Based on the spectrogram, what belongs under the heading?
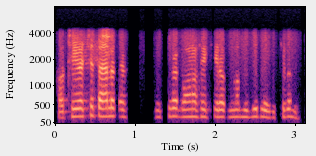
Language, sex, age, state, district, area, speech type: Odia, male, 18-30, Odisha, Boudh, rural, conversation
